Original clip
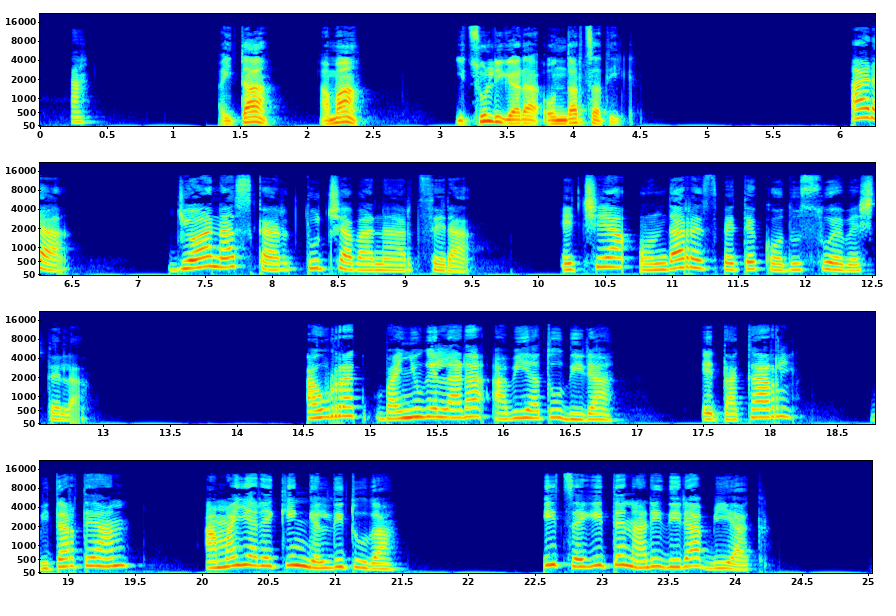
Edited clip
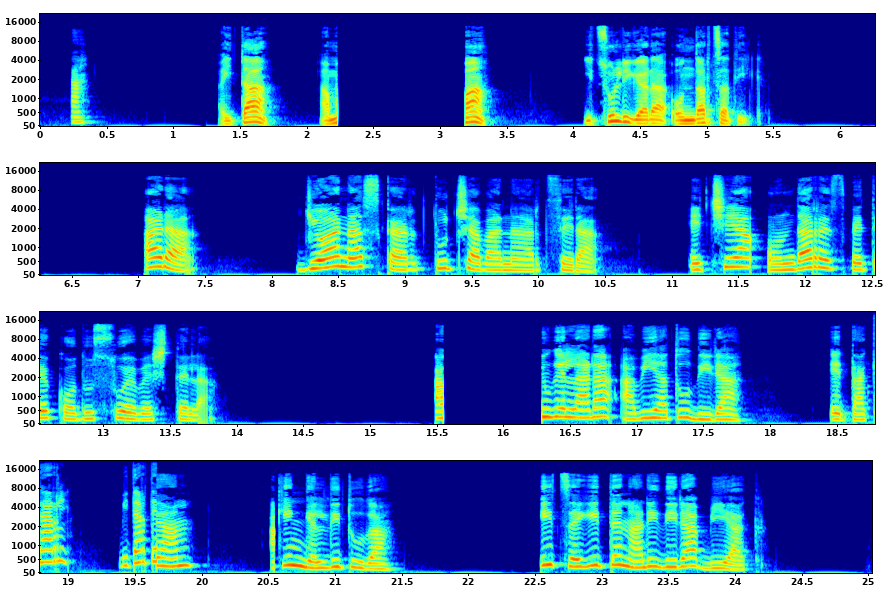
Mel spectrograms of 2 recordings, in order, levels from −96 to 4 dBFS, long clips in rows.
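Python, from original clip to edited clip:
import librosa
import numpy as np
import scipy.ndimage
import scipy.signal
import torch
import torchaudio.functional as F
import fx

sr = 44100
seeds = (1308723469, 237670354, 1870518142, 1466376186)

y = fx.edit(x, sr, fx.insert_silence(at_s=2.23, length_s=0.96),
    fx.silence(start_s=14.59, length_s=0.74),
    fx.speed_span(start_s=17.77, length_s=1.41, speed=1.51),
    fx.cut(start_s=20.06, length_s=0.51), tone=tone)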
